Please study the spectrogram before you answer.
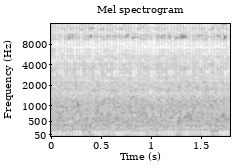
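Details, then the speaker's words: BMW F10 with cold air intake after cleaning intake of pollen and reseating an unlocked connector, following no-code rough idle: steady low idle with even pulse, no misses or surges; now seems to run smoothly. "But yeah, I think she alright. I think this just needed to be cleaned."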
